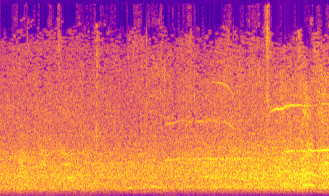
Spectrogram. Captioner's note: crowd cheering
